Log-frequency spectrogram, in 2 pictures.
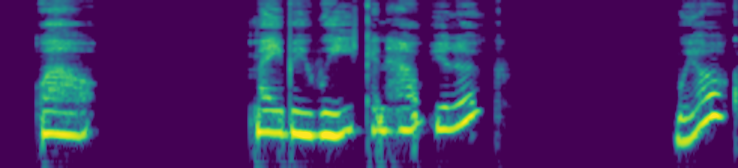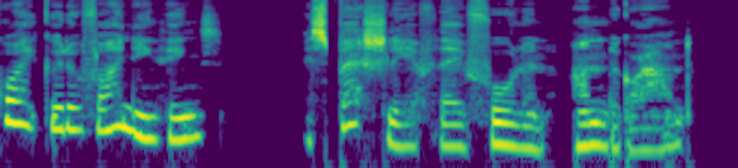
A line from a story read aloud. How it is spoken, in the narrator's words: Bobby suggested sweetly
